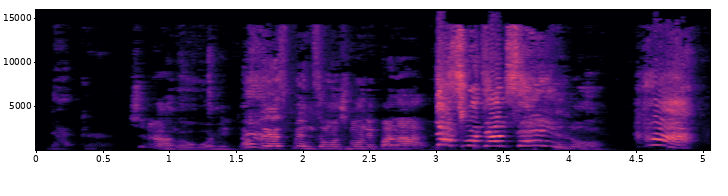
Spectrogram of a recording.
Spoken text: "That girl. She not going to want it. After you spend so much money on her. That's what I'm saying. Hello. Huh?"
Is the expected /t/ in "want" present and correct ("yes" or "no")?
no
